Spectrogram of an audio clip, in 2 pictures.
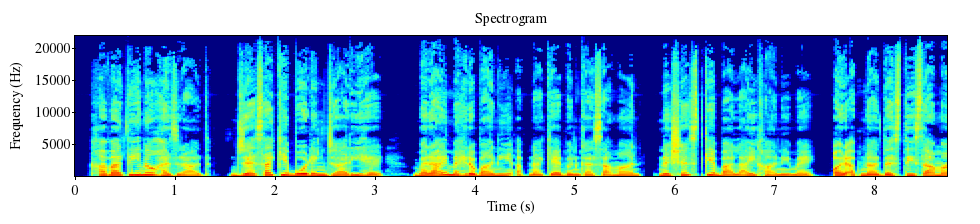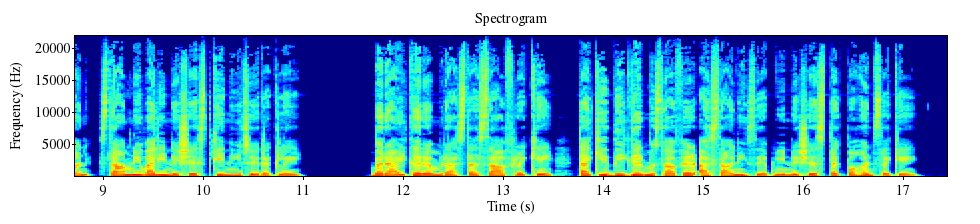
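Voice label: General, Urdu; voice demos; GoLocalise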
